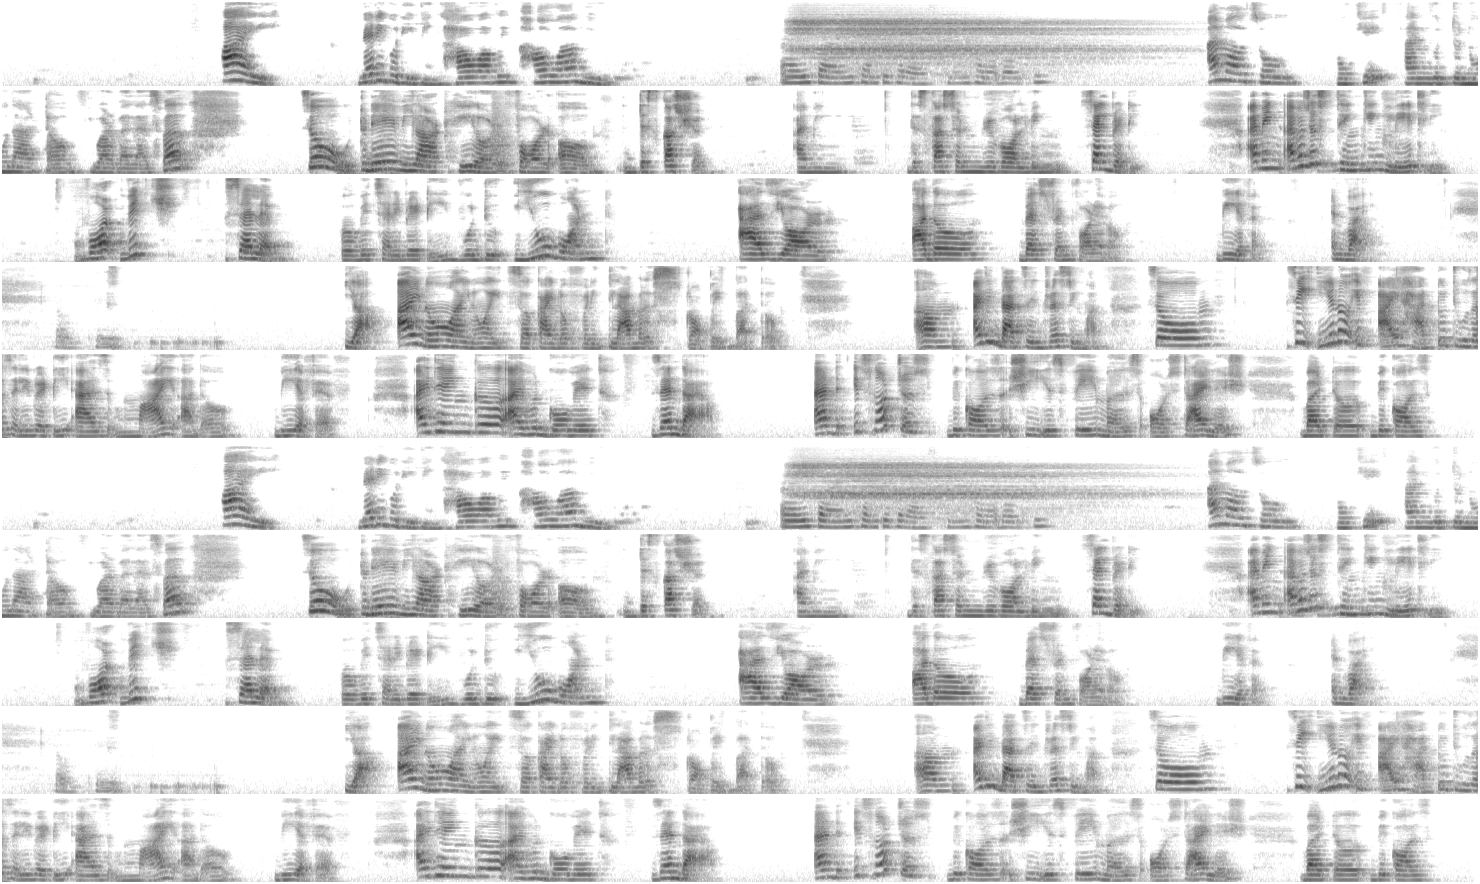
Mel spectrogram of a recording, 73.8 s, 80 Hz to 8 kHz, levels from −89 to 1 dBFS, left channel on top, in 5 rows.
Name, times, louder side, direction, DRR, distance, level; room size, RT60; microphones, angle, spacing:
voice 1, 2.2-2.8 3.6-6.1 12.1-13.0 13.4-17.1 17.8-22.0 22.7-23.3 23.8-26.2 26.8-29.2 30.3-31.3 31.8-32.4 32.9-35.5 36.9-37.9 38.6-39.4 39.7-40.7 41.7-42.2 42.8-43.3 44.1-44.6 45.3-45.5 47.7-52.7 53.4-56.5 57.1-61.4 61.8-62.4 62.8-65.2 65.5-66.2 67.2-73.3, left 5 dB, 40° left, 0.5 m, -35 dB
voice 2, 7.4-10.5 11.6-11.7 18.5-18.7 27.7-28.2 33.4-33.6 44.8-46.5, right 2 dB, 15° right, 0.4 m, -49 dB
sound 1, 7.8-11.7, left 2 dB, 20° left, 0.8 m, -45 dB
3.9 x 2.5 x 2.3 m
head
